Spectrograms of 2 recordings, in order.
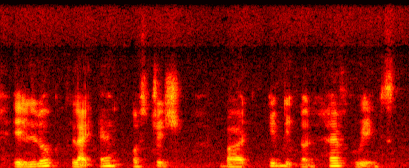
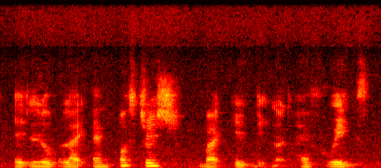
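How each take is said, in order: The two takes are said the same way.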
